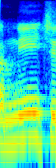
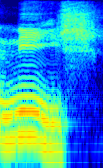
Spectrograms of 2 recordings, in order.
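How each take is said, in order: First: नीच ending in a 'ch' sound; mistaken pronunciation. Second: नीश said 'neesh' with long ee; correct pronunciation. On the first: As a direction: show the wrong नीच, like 'neech'. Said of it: "नीच नहीं कहना है इसको". (नीच, 'च' वाला गलत उच्चारण) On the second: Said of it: "इसको बोलते हैं नीश". (नीश, 'श' वाला सही उच्चारण) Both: Shown as a demonstration.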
